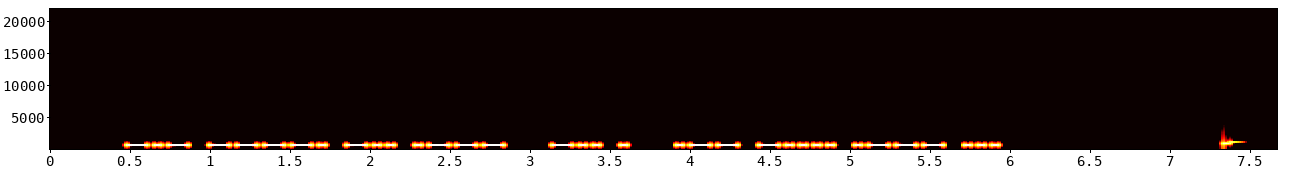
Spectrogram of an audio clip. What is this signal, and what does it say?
Morse code, heard as a keyed tone, about 28 wpm, 700 Hz. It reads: K9DJ DE W6JS
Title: USA Callsign DE Callsign - 4 Characters - 28wpm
